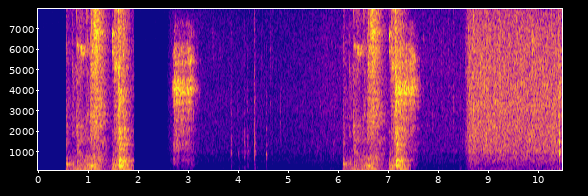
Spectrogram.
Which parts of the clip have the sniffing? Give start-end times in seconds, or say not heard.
2.6-3.2, 7.1-7.7.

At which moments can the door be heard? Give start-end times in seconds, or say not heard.
0.6-1.9, 6.0-7.5.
